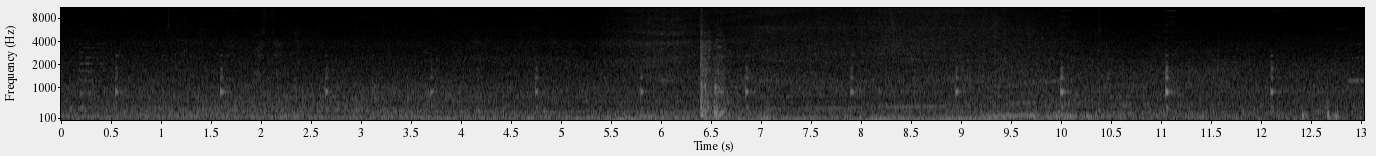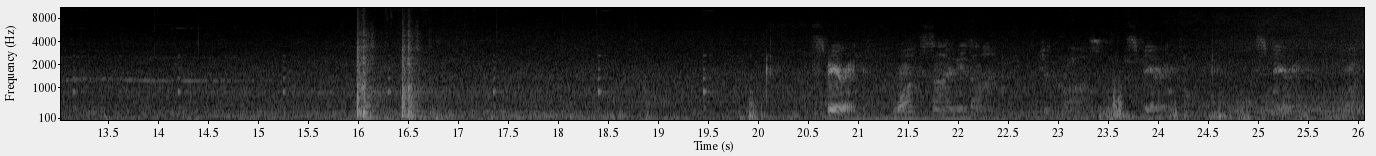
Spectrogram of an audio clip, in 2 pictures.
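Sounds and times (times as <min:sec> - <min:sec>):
street traffic: 0:00.0 - 0:26.0
pedestrian signal ticking: 0:00.4 - 0:20.2
engine rising in pitch: 0:05.4 - 0:10.3.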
